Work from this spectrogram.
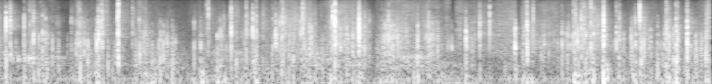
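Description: A medium ebelin pack of cotton pads, soft and full, wrapped in crinkly plastic film, is held in both hands and squeezed and rubbed with fingertips and nails. Close, bright crinkling and crackling fills the clip, with many sharp, quick snaps of film over a steady rustle.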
